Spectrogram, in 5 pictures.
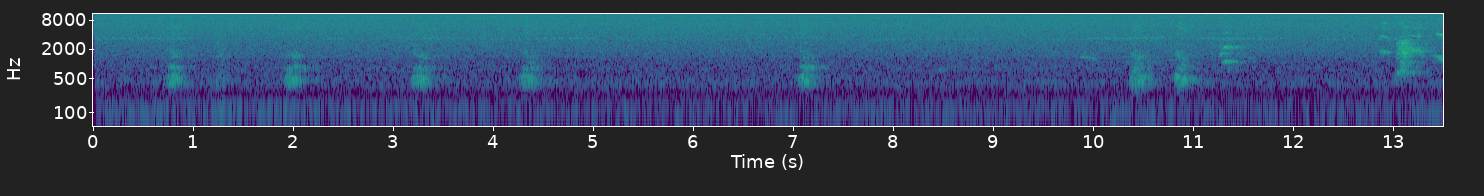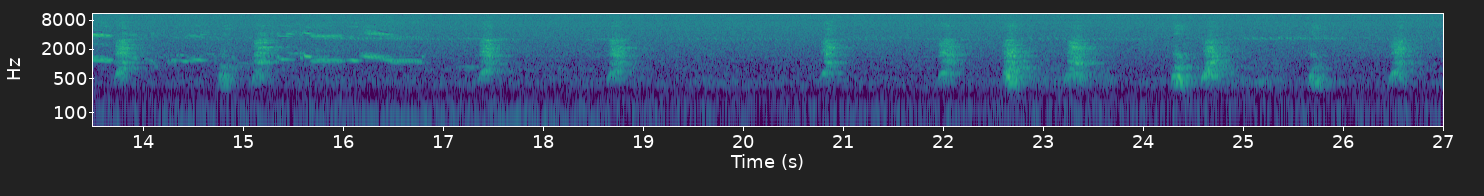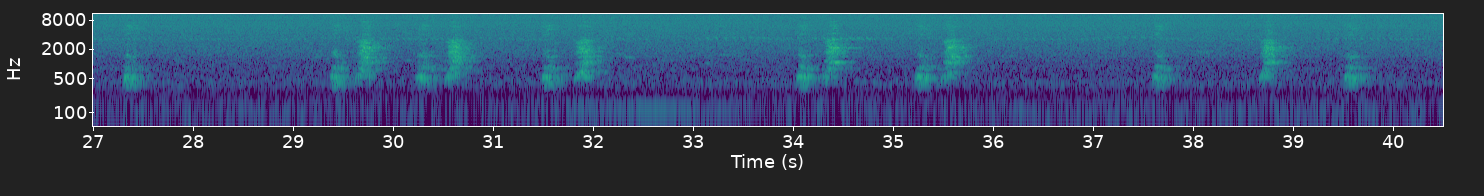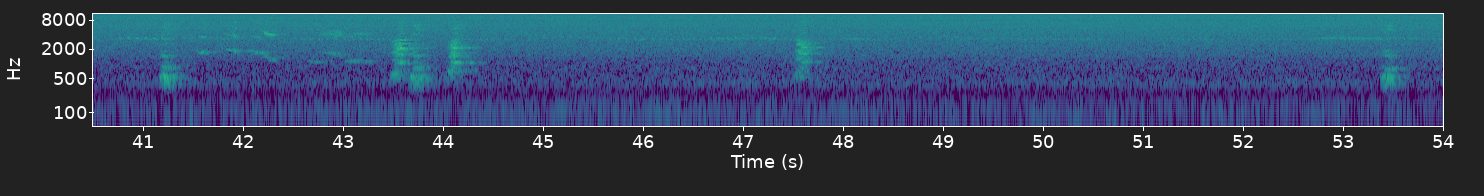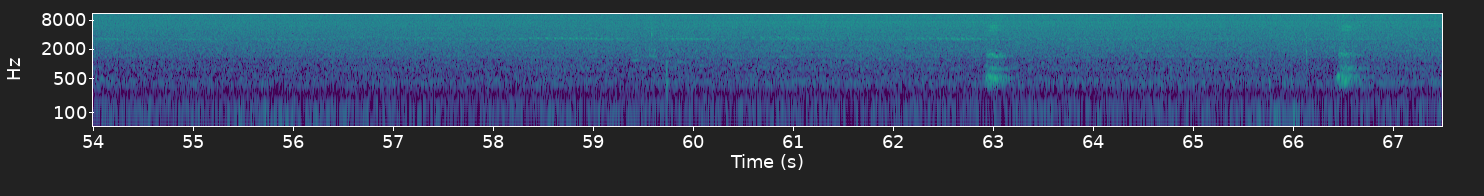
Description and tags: Dogs bark back
Two dogs bark at each other in the early morning.
bark, barking, birds, dog, dogs, early, morning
